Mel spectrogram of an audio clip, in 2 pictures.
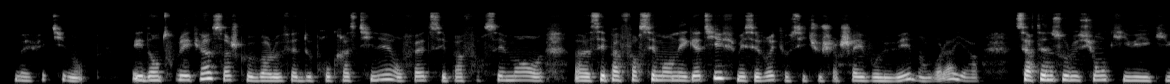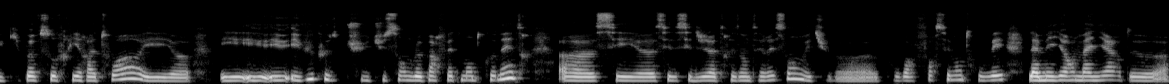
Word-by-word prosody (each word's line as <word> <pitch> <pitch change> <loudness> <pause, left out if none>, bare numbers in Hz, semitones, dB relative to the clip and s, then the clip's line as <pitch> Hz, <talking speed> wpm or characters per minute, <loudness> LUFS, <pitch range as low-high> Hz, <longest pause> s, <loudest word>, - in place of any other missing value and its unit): Bah, 190 -3 -5
effectivement 175 -1 -5 0.5
et - - +5
dans 195 0 +2
tous 190 - -9
les 205 -1 +4
cas, 255 +7 +4
sache 205 -7 0
que, 180 - +1
bah, 170 0 +1
le 165 0 +3
fait 170 +1 -2
de 175 +2 -3
procrastiner, 180 +5 -3
en 180 -6 -2
fait, 185 +2 -4
c'est 185 -3 -3
pas 170 +2 -6
forcément, 190 +2 -4
heu - - -13 0.3
heu, 175 - +4
c'est 190 +5 +5
pas 200 0 +2
forcément 200 0 +1
négatif. 200 - +4
Mais 180 - +3
c'est 175 0 +2
vrai 190 +4 -1
que, 200 -3 -10
si 175 +1 -7
tu 170 0 -7
cherches 145 - -2
à - - +3
évoluer, 165 +4 +1
ben, 160 -10 -5
voilà, - - -3
il 240 - 0
y - - -3
a 155 -2 -13 0.3
certaines 210 0 +5
solutions 205 0 0
qui 180 -5 -2
qui 175 +1 -9
qui 175 +2 -16
peuvent 190 +1 +2
s'offrir 190 -1 0
à 175 - +2
toi 245 +7 +1
et 170 -3 +2
heu, 155 -1 -1 0.3
et - - +3
et 180 +2 +3
et 185 - 0
vu 245 +6 +3
que 235 -2 -1 0.2
tu 190 -2 -9
tu 190 +4 -10
sembles 190 -1 +1
parfaitement 195 0 -4
te - - -12
connaître, 265 +8 +2 0.3
heu, 175 -1 +3
c'est, 175 0 +1
heu, 170 0 +2
c'est 175 +1 -4
c'est 180 +1 -6
déjà 180 +1 +1
très 180 0 -6
intéressant 200 +7 -1
et 180 - -4
tu 175 - -10
vas 80 0 -5 0.2
pouvoir 175 0 -6
forcément 210 +3 -6
trouver 200 +1 0 0.2
la 190 -1 +9
meilleure 190 +1 +3
manière 190 +1 -1
de, 175 -1 0
185 Hz, 205 wpm, -19 LUFS, 175-200 Hz, 0.5 s, la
